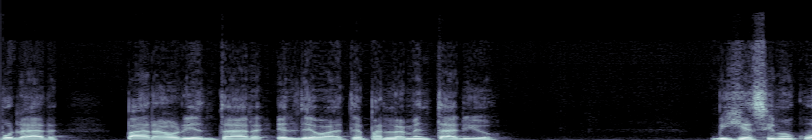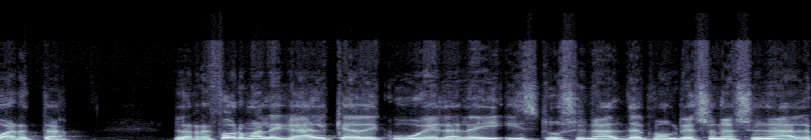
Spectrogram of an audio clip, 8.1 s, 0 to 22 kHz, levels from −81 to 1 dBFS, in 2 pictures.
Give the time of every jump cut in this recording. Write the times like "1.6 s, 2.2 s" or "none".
none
